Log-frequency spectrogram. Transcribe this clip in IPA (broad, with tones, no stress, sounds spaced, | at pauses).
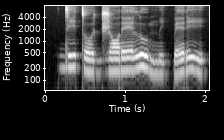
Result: d i˧ t o˨ d͡ʒ ɔ˧ ɾ e˦ l u˦˨ m i˨ k͡p e˨˦ ɾ i˦˨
